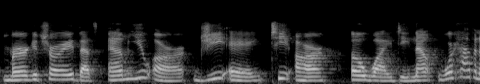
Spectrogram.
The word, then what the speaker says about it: Murgatroyd: I did, but the last name is actually phonetic. It's Murgatroyd.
